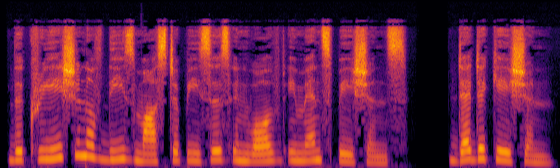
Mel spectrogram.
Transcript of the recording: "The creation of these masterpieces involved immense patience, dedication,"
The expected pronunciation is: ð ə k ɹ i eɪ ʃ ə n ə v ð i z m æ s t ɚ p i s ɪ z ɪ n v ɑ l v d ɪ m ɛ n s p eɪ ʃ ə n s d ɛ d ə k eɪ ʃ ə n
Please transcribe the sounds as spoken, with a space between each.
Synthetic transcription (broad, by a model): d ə k ɹ i eɪ ʃ ə n ə v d i z m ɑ s t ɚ p i s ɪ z ɪ n v ɑ l v d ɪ m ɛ n s p eɪ ʃ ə n s d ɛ d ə k eɪ ʃ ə n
